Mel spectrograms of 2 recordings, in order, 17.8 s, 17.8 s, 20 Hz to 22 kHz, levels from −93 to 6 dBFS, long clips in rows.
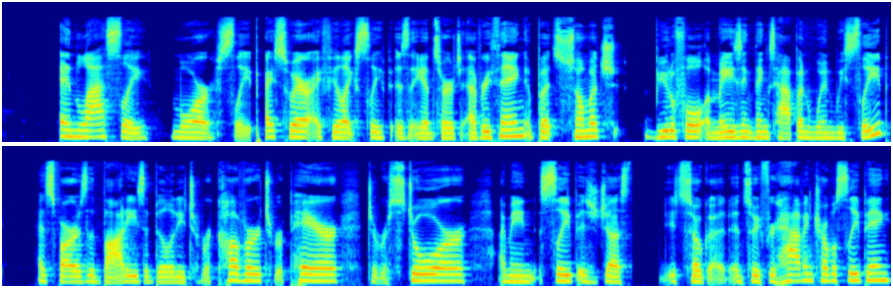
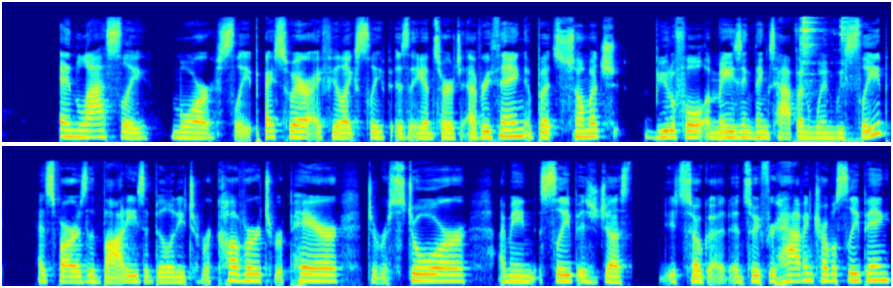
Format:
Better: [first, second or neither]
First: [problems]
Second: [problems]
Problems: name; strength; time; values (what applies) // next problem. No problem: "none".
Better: first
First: none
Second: jangling keys; noticeable; at 8 s; peak 2 dB below the speech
